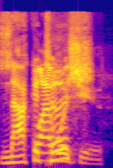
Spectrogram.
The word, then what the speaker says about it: Natchitoches: um how they're written, you would think you would pronounce them similarly. Yeah. You don't. So they're not even close. Nakat and Nakadas or uh Nakad. Yeah. Nakades.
